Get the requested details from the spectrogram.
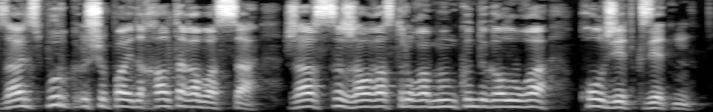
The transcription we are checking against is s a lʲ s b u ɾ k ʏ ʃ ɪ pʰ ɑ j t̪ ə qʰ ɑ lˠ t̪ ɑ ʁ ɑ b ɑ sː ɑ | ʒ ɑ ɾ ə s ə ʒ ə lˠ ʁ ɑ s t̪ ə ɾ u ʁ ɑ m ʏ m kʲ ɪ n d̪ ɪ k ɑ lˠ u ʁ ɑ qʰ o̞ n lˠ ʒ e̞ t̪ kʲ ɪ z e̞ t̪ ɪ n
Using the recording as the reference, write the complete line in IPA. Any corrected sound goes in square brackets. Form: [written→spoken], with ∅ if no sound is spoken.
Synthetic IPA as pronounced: [s→z] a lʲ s b u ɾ k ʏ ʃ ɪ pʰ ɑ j [t̪→d̪] ə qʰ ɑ lˠ t̪ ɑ ʁ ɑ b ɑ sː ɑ | ʒ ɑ ɾ ə s ə ʒ [ə→ɑ] lˠ ʁ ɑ s t̪ ə ɾ u ʁ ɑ m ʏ m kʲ ɪ n d̪ ɪ k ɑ lˠ u ʁ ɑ qʰ o̞ [n→∅] lˠ ʒ e̞ t̪ kʲ ɪ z e̞ t̪ ɪ n

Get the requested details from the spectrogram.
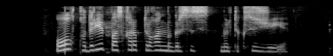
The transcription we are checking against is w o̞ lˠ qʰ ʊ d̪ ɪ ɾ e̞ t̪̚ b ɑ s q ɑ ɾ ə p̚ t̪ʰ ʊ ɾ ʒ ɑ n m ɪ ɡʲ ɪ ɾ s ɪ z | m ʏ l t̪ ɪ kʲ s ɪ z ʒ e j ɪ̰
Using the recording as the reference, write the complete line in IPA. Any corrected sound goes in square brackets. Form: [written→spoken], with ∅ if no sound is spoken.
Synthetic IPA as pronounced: w o̞ lˠ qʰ ʊ d̪ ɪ ɾ e̞ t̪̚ b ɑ s q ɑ ɾ ə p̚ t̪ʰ ʊ ɾ [ʒ→ʁ] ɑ n m ɪ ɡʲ ɪ ɾ s ɪ z | m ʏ l t̪ ɪ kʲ s ɪ z ʒ e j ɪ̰

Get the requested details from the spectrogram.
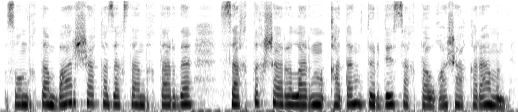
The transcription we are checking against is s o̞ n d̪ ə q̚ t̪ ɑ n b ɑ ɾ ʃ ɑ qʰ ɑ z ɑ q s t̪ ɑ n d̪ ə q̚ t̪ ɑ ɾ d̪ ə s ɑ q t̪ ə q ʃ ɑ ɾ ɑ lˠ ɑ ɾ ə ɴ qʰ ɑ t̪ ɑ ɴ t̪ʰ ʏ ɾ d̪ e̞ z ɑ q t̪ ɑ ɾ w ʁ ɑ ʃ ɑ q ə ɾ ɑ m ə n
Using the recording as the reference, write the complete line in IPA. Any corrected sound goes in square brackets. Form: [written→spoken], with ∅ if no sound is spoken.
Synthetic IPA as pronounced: s o̞ n d̪ ə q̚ t̪ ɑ n b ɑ ɾ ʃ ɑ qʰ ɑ z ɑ q s t̪ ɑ n d̪ ə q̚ t̪ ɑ ɾ d̪ ə s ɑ q t̪ ə q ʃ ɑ ɾ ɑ lˠ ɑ ɾ ə ɴ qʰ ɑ t̪ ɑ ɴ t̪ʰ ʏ ɾ d̪ e̞ [z→s] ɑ q t̪ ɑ [ɾ→∅] w ʁ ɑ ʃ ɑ q ə ɾ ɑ m ə n

